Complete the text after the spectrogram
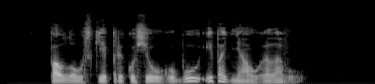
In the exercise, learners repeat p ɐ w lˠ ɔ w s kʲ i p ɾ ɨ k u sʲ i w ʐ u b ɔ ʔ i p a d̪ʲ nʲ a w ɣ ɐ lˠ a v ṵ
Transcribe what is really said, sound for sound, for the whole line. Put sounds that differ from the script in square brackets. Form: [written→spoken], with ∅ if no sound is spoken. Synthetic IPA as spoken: p [ɐ→a] w lˠ ɔ w s kʲ i p ɾ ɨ k u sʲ i w [ʐ→ɣ] u b [ɔ→u] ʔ i p a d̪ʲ nʲ a w ɣ ɐ lˠ a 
